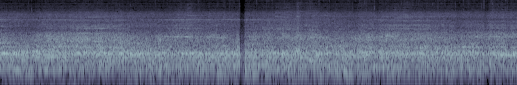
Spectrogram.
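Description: A train rolling past: a steady, loud rumble of wheels on rails, with a few faint steady tones in it. The sound drops out for an instant about halfway through.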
